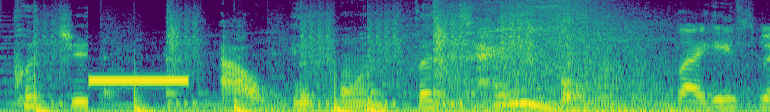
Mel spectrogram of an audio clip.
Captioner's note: beep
